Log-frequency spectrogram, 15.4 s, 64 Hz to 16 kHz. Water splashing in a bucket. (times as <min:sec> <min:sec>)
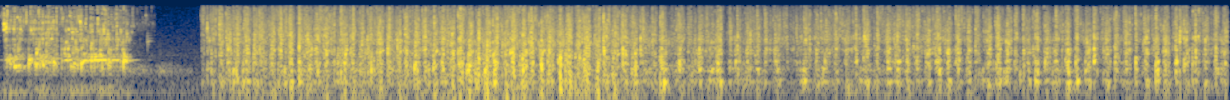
0:00.0 0:02.1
